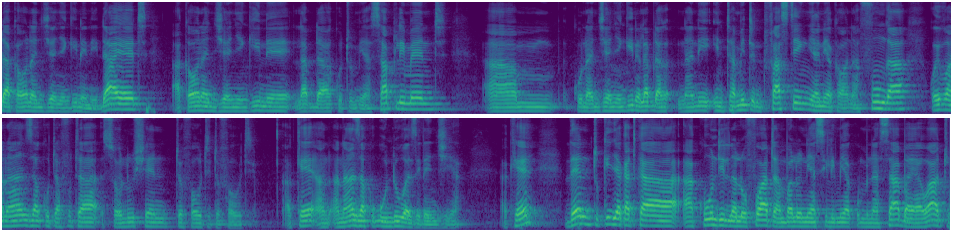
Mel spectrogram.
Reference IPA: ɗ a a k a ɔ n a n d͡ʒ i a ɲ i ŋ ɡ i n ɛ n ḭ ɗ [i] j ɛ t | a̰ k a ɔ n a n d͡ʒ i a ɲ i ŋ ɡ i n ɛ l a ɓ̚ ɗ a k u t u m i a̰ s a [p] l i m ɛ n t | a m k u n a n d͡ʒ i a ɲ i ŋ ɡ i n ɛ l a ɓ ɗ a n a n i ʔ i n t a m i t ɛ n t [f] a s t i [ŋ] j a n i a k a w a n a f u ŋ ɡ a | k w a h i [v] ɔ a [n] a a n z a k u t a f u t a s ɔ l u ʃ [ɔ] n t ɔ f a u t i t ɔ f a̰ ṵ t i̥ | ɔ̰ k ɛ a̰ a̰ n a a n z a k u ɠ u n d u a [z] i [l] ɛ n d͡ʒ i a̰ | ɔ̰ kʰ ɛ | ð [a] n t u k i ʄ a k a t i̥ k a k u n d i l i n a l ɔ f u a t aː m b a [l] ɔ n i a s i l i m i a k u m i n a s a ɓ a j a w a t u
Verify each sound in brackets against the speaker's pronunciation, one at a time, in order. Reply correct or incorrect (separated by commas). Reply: incorrect, correct, correct, correct, correct, correct, correct, correct, correct, incorrect, correct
